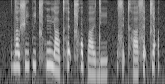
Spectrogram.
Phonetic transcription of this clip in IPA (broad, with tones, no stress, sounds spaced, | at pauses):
d a˦˨ ʊ̯ ʃ i˦ p i˦˨ t͡ɕʰ ũ˦ j a˨ ʊ̯ kʰ ɛ˦ ʔ t͡ɕʰ ɔ˦˨ p a˨ ɪ̯ d i˨ | sʰ ɪ˦ ʔ kʰ ä˨ s ɛ˦ ʔ t͡ɕ ä˦ ʔ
